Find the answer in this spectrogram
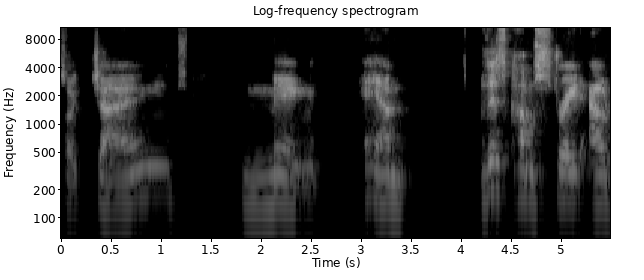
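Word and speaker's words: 正名: I think that first ideogram is Cheng, and it would be the Chinese tone that rises and falls. So Cheng Ming.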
